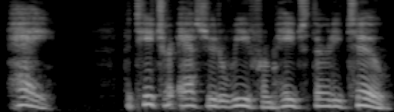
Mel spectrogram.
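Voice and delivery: a soft, hushed tip to a classmate; whispered tip. Acted. Cool bean whispers the page number to him, softly. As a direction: lean in and murmur it kindly. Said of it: "She leaned in close and whispered".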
